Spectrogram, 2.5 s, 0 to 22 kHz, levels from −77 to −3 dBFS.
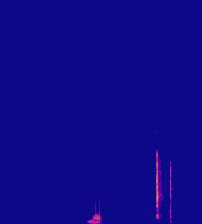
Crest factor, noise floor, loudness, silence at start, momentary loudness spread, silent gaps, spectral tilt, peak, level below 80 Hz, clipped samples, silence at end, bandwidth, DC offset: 32 dB; under -90 dBFS; -32 LUFS; 1.1 s; 19 LU; 1.29-1.94 s; 1.5 dB/octave; -10 dBFS; under -90 dBFS; under 0.1%; 0.5 s; 7.2 kHz; under 0.1%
